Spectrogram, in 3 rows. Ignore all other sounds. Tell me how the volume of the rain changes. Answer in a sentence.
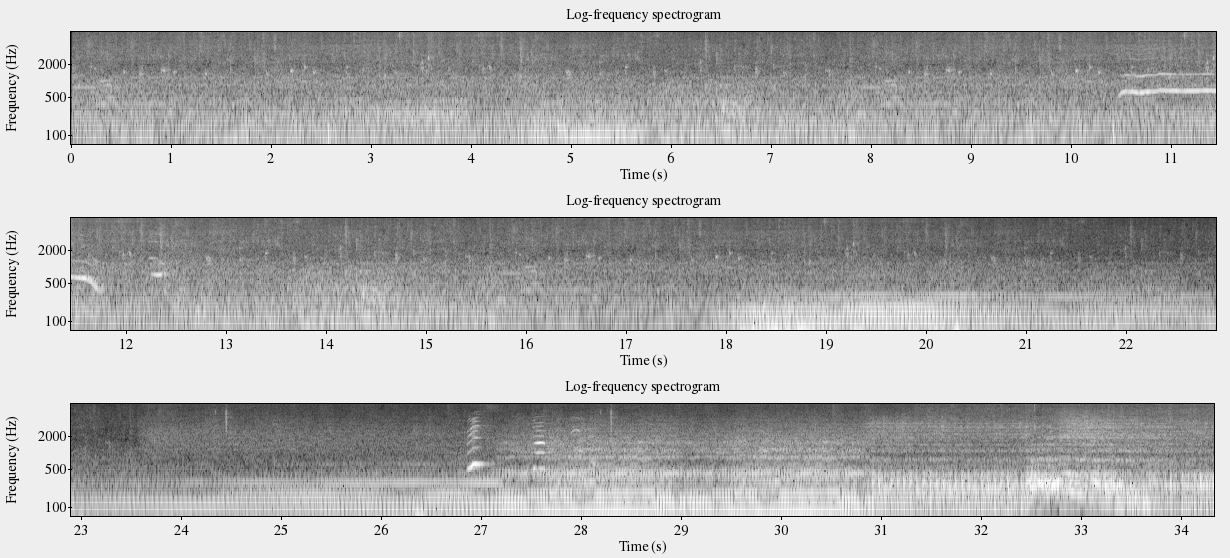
The volume of the rain goes down.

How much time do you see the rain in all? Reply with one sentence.
The rain can be heard for 34 seconds in total.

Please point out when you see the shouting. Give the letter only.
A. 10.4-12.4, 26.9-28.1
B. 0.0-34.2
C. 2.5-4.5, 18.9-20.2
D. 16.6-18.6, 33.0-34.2
A.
